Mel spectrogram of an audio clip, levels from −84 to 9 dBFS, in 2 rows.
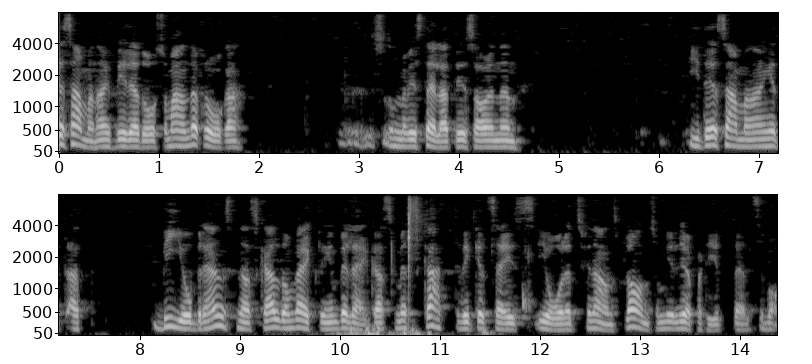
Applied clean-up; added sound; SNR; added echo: classical method Wiener filter.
